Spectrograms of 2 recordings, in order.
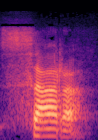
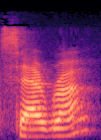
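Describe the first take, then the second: First: The R is a strong rolled R. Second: The R is soft and not rolled. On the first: The speaker calls it right. "but Sara" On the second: The speaker calls it wrong. "not Sarah"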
